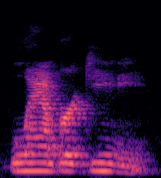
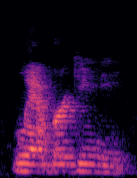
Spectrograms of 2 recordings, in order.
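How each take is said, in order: No difference in how they are said.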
